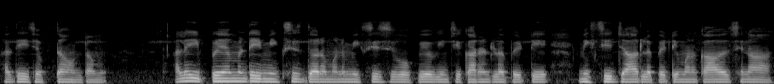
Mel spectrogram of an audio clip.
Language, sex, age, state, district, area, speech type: Telugu, male, 18-30, Andhra Pradesh, Chittoor, rural, spontaneous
